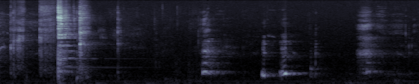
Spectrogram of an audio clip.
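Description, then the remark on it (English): Glasses clink together in a toast, several bright taps with short ringing tails, spaced unevenly over a couple of seconds after a brief rustling burst at the start. “Look at us both having, let's cheers to that.”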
